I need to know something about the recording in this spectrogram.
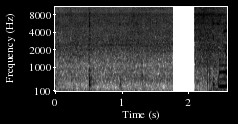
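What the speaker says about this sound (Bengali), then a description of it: "এবার একটা এঁচোড় আর আলু ঢেলে দেবো, দিয়ে কিছু সময় আরও কষবো" Jackfruit and potato frying with spices in hot oil for a jackfruit curry, a loud continuous close sizzle with light stirring scrapes and a momentary cut of silence.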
